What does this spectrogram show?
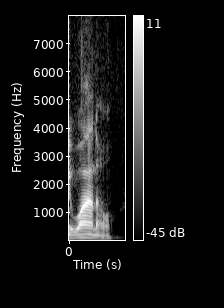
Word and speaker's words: Whannell: Whannell sounds like Cockney slang for flannel.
